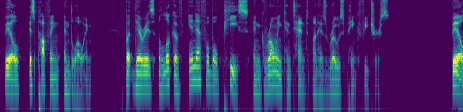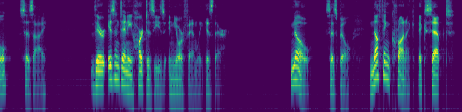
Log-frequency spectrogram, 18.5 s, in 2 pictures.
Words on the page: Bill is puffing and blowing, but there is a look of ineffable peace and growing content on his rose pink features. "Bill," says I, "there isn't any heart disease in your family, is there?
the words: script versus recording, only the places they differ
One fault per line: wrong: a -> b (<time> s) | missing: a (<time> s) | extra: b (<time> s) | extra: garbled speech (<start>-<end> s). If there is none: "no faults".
extra: No says Bill nothing chronic except (15.0 s)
